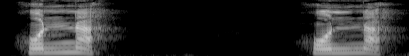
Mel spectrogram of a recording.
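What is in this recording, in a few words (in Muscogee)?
"honnv", Muscogee word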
